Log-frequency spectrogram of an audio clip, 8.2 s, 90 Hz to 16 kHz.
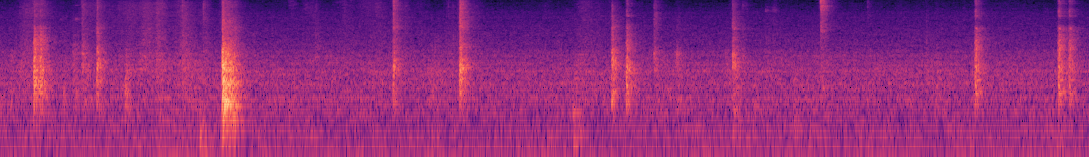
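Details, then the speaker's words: Sharp Aquos LC-52D64U TV, dead, power supply board after cleaning out heavy dust with compressed air: sharp irregular ticks about one or two per second in a quiet room; large capacitors look fine, internal windings suspected faulty, board to be replaced. "C'est le bloc d'alimentation qui fait ça. Bon, j'ai regardé sur Internet. On dirait que c'est les enroulements à l'interne ici qui font défaut."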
